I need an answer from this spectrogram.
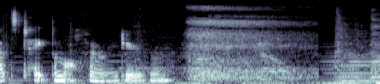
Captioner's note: huff of tired fury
